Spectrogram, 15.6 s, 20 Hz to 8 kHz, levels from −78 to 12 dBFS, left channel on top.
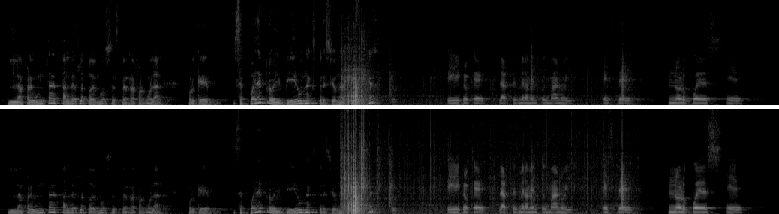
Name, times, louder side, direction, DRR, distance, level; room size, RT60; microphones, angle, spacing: voice 1, 0.1-4.4 4.7-7.6, left 3 dB, 40° left, 0.6 m, -43 dB
Crackle, 6.7-12.8, right 6 dB, 80° right, 0.5 m, -41 dB
voice 2, 8.9-9.7 10.0-11.5 12.0-12.7 13.4-14.9, right 4 dB, 35° right, 0.5 m, -43 dB
20.5 x 20.5 x 2.7 m
head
